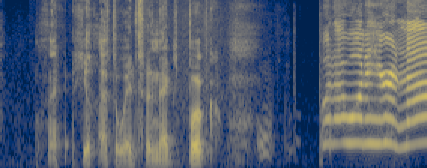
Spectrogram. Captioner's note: chuckles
